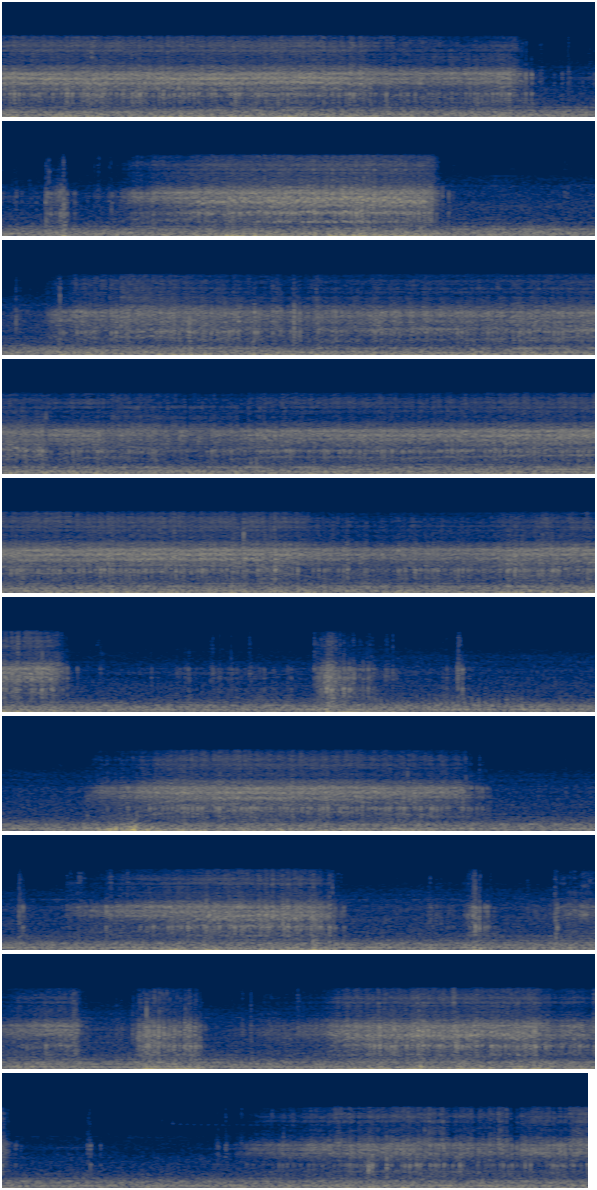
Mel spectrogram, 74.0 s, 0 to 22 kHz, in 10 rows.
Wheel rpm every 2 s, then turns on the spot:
80, 80, 60, 20, 20, 70, 40, 10, 50, 40, 50, 60, 50, 60, 70, 80, 80, 50, 60, 10, 10, 0, 0, 60, 70, 20, 20, 50, 10, 30, 30, 20, 60, 20, 0, 40, 60.
6-8 40-42 60-62 66-68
